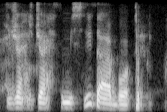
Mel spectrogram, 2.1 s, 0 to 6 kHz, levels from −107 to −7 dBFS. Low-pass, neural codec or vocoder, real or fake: 5.4 kHz; codec, 16 kHz, 16 kbps, FunCodec, trained on Chinese and English, 50 frames a second; fake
